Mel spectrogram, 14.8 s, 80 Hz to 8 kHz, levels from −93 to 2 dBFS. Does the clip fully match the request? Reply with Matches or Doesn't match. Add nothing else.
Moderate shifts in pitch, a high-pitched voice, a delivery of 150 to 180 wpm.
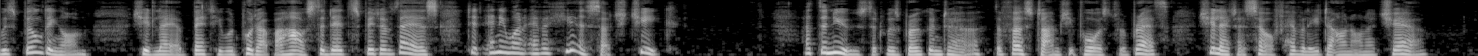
Doesn't match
